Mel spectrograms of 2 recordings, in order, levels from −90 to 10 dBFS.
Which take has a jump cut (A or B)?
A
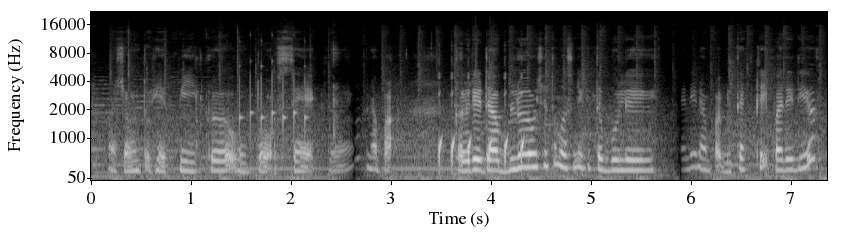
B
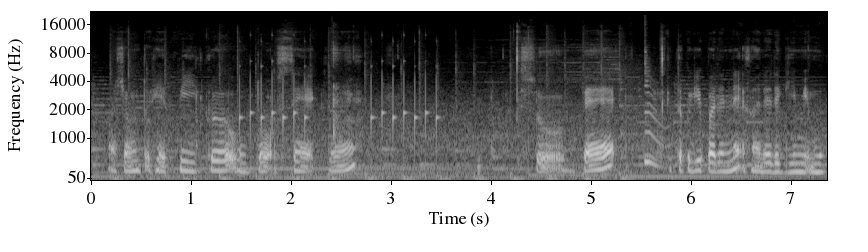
A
